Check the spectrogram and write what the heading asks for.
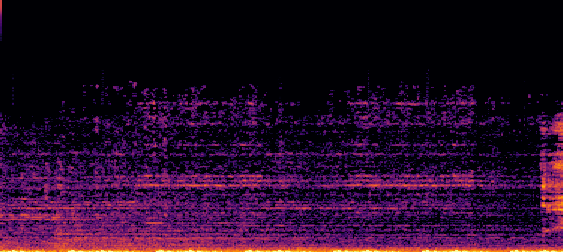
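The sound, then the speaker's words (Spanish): A muffled, rapid heartbeat of an old man: soft, low double thumps repeat steadily, dull, as if heard through padding, like a watch wrapped in cotton, with no voices over it. “en aquel momento llegó a mis oídos un resonar apagado y presuroso, como el que podía hacer un reloj envuelto en algodón.”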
